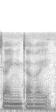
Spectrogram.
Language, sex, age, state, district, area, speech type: Bodo, male, 18-30, Assam, Baksa, rural, spontaneous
